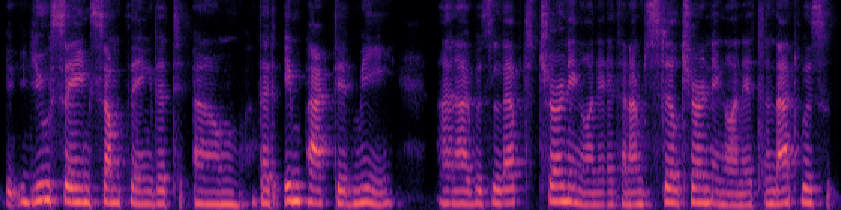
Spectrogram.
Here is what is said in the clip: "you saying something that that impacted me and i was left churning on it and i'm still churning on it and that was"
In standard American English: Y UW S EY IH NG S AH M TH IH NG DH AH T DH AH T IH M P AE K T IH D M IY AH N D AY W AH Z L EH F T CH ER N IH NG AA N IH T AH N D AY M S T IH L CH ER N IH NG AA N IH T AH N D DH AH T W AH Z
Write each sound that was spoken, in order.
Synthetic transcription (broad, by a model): Y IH S EY IH NG S AH M TH IH NG DH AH T DH AH T IH M P AE K T IH D M IY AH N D AY W AH Z L EH F T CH ER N IH NG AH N IH T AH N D AY M S T IH L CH ER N IH NG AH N IH T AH N DH AH T W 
